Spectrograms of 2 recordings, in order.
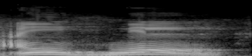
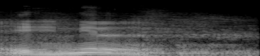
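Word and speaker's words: العهن: Ya, ainil. Ha termasuk yang punya sifat tabainiyah atau tawasud ya. Jadi dialirkan ainil. Coba jangan ihnil ya. Ini sering dengarnya bacanya ihnil dengan bacaan hamzah bukan ain.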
